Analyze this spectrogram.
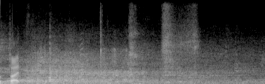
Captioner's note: laughing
